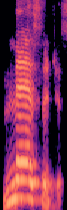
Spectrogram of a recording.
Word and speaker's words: messages: Okay, how many syllables does he have in singular? Message, 2 syllables. So in plural, one additional syllable. Messages.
